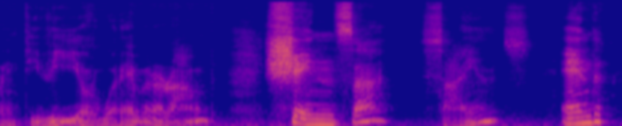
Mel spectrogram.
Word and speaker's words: scienza: Scienza, science. And scendere, to go down. And it's pronounced pretty much like cash, this sh sound, okay?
